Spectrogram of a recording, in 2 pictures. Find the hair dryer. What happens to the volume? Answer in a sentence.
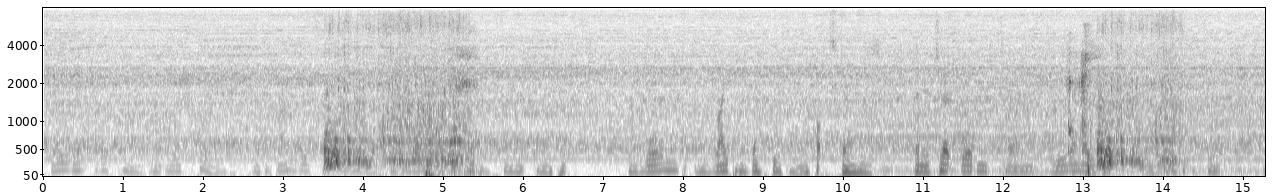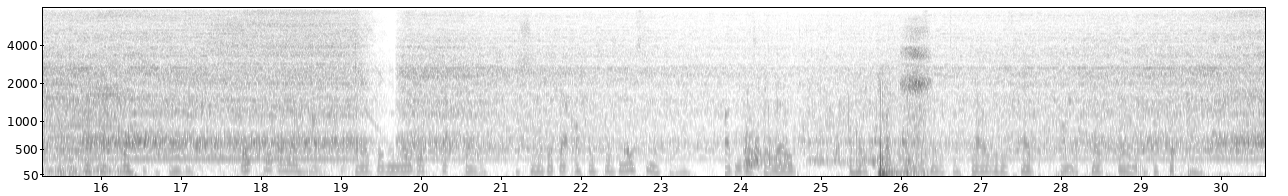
The loudness of the hair dryer goes down.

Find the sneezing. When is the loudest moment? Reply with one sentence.
The loudest moment of the sneezing is at 13 seconds.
